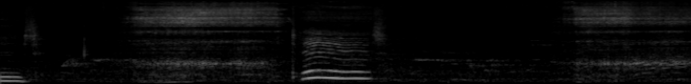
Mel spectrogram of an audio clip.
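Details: Noisy, hissing sleep breaths with a brief loud, buzzing snort mid-way, then another raspy breath; snoring.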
